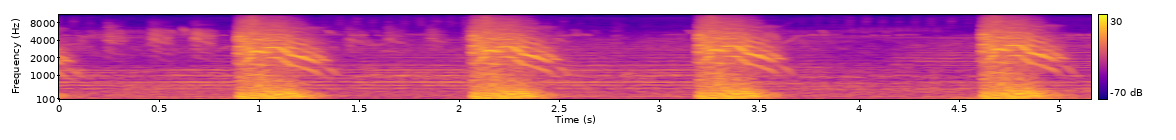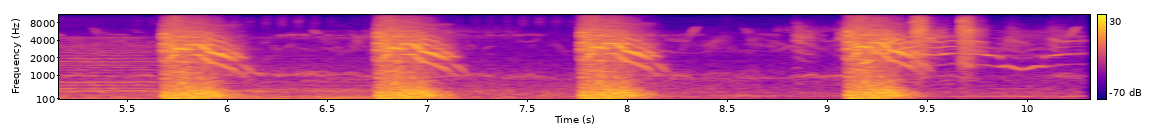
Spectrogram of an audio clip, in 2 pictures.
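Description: A cat in the game Postal 2 meows eight times at a steady pace, each cry loud, sharp and close, with faint background sound between them and no talking.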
